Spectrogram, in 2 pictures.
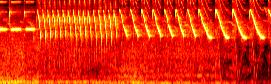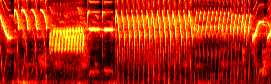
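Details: Canary in long non-stop song for teaching young birds: extended rapid rattling trills, a series of loud downward-swooping whistles, a short buzzy burst and renewed fast trills, with faint low hum early on.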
